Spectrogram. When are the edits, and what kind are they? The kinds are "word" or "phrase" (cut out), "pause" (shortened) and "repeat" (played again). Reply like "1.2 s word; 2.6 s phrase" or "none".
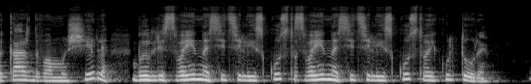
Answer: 1.3 s pause; 2.9 s repeat

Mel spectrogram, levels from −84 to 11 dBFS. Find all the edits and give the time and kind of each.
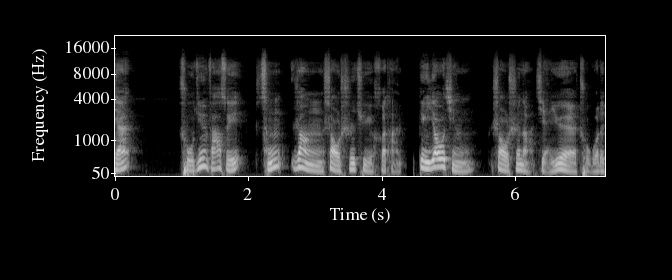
2.0 s pause; 4.5 s pause

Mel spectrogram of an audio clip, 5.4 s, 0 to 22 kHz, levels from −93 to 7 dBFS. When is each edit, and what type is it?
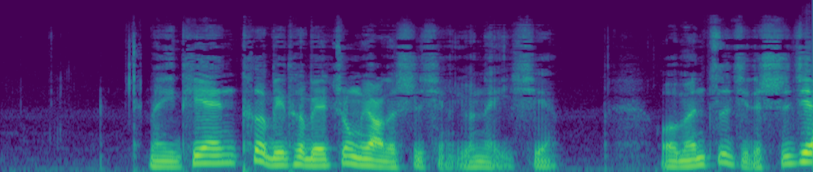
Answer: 0.9 s pause

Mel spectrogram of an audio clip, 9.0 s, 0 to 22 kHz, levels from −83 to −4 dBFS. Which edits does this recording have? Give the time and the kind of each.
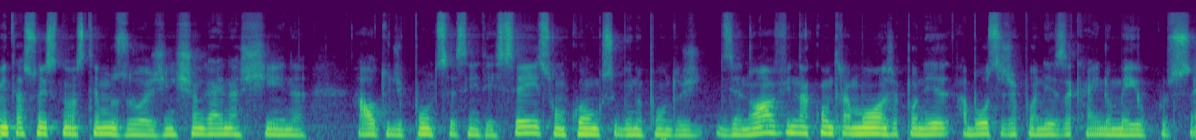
none

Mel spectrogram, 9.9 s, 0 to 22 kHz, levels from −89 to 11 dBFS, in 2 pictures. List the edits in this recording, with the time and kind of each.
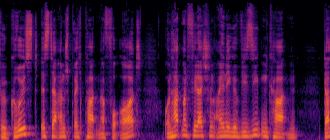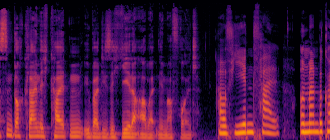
none

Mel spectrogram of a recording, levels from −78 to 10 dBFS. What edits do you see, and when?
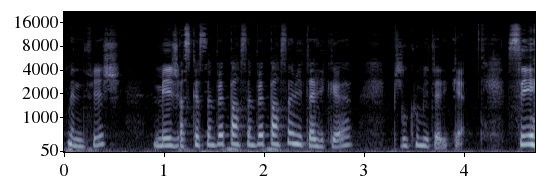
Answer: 1.1 s phrase; 1.8 s repeat; 3.4 s word

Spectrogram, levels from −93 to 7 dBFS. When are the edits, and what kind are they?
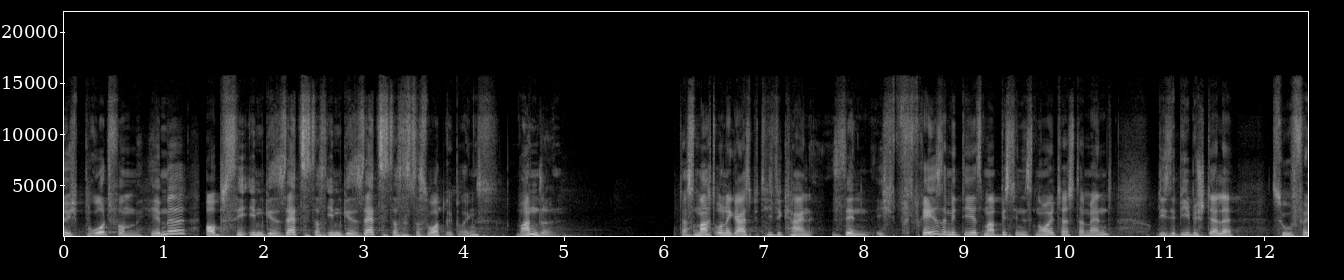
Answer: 1.3 s pause; 2.6 s repeat; 3.8 s word; 4.4 s pause; 7.6 s pause; 10.9 s word

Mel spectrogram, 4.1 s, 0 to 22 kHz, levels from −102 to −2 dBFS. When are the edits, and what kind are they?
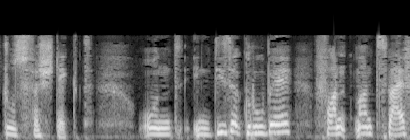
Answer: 1.9 s word

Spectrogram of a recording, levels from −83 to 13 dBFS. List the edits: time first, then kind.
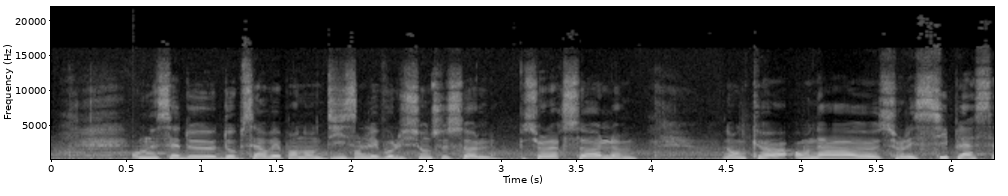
2.0 s word; 3.4 s word; 4.5 s word

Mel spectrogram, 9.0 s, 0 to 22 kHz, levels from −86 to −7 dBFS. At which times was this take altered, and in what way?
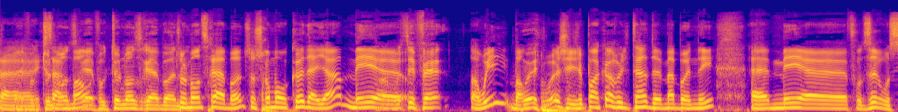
none

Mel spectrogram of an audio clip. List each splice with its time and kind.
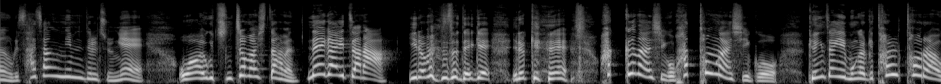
none

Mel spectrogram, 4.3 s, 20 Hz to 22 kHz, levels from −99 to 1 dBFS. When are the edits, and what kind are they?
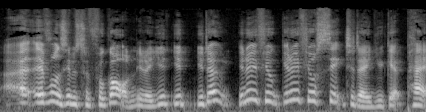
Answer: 2.4 s pause

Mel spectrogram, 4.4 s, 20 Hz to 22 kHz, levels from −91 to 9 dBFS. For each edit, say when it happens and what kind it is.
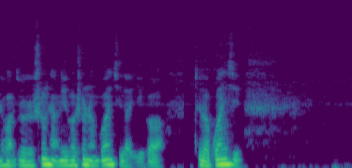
2.3 s pause

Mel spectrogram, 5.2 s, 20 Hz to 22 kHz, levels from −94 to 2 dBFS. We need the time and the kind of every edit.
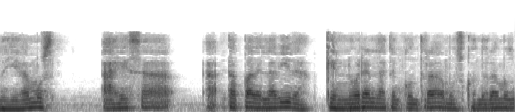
2.2 s word; 3.2 s pause; 3.9 s phrase

